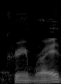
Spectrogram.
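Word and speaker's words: Kareem Rae: So if you go to Amazon and you type in Kareem Ray, there's a green book that will pop up. My name is spelled K-A-R-E-E-M, last name R-A-E, and you'll see a green book titled I Want to Become a Professional Soccer Player.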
